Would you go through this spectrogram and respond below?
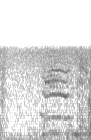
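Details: Domestic cat meowing while being patted: a short, rising and falling tonal meow in the middle, then a brief second meow at the end, with low room hum beneath.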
